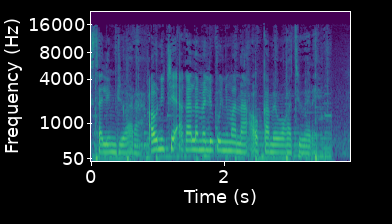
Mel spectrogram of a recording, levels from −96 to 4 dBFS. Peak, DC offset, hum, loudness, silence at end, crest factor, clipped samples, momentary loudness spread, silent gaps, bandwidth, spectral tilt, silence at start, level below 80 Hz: -6 dBFS; under 0.1%; none; -27 LUFS; 0 s; 20 dB; under 0.1%; 7 LU; none; 16.5 kHz; -6 dB/octave; 0 s; -40 dBFS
